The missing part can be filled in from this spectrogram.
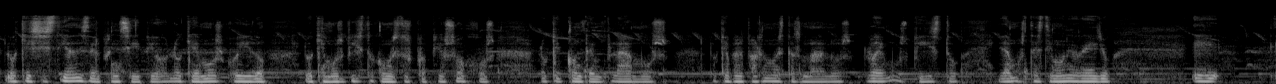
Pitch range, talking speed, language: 120-140 Hz, 165 wpm, Spanish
